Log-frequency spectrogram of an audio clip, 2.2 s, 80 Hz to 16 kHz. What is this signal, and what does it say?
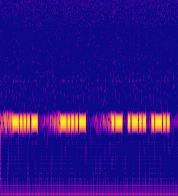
Morse code, heard as a keyed tone, about 51 wpm, 600 Hz. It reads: <BT> <BT> ALL
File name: archived / CRSnet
